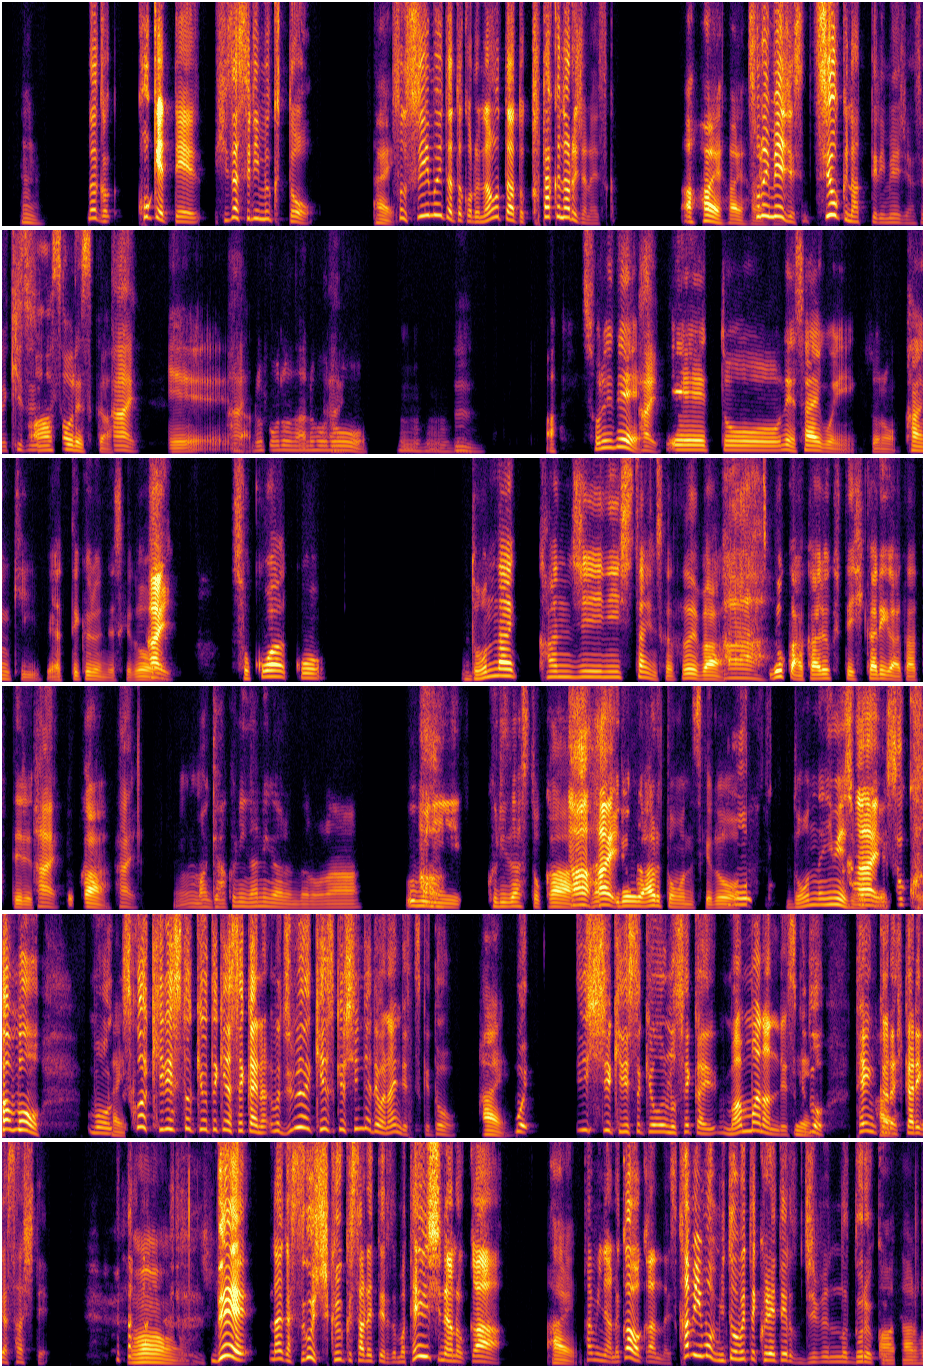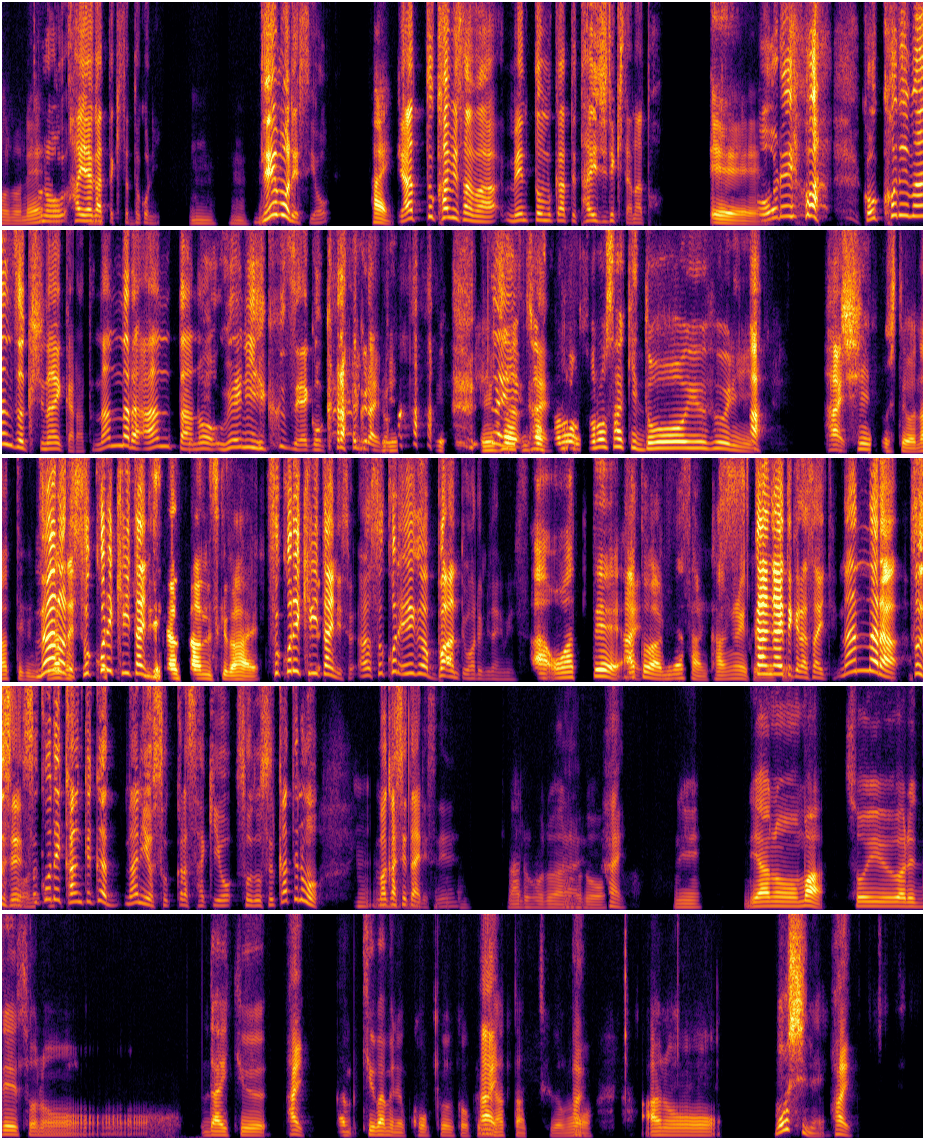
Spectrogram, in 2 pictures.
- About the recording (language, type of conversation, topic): Japanese, podcast, 自分の人生を映画にするとしたら、主題歌は何ですか？
- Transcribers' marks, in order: tapping; other background noise; unintelligible speech; laugh; stressed: "でもですよ"; laughing while speaking: "こっからぐらいの"; laugh; unintelligible speech; other noise; unintelligible speech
